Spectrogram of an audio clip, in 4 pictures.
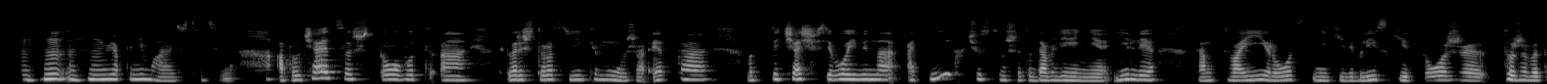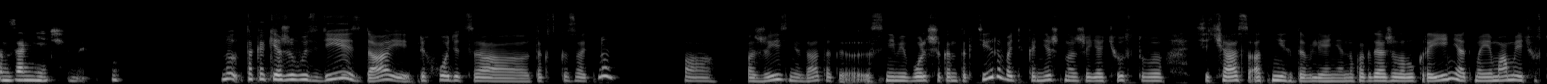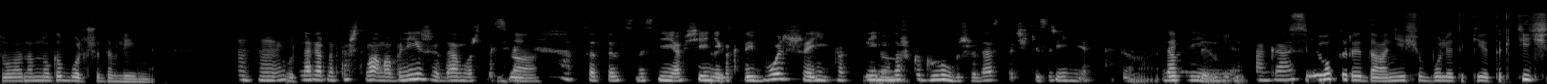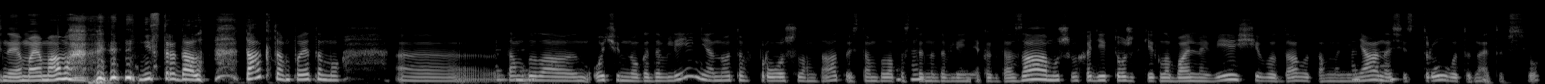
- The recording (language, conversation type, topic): Russian, advice, Как справляться с давлением со стороны общества и стереотипов?
- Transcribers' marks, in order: other noise; chuckle; unintelligible speech; laugh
